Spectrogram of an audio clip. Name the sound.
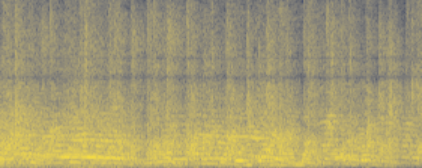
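audience applause for Sorel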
